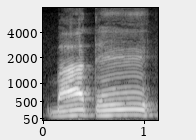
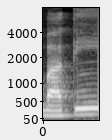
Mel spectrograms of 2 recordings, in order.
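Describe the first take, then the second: First: The word ends in a nasalized 'en' sound. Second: The word ends in a plain 'i' sound. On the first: The speaker calls it right. "थोड़ा खींच के पढ़ेंगे" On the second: The speaker calls it wrong. "इसको बाती नहीं पढ़ेंगे"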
